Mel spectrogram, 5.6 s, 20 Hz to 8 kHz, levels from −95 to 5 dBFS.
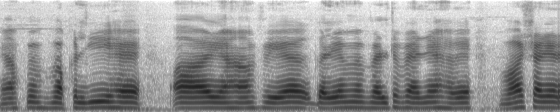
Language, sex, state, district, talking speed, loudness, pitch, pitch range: Hindi, male, Bihar, West Champaran, 150 wpm, -16 LUFS, 140 Hz, 140-145 Hz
